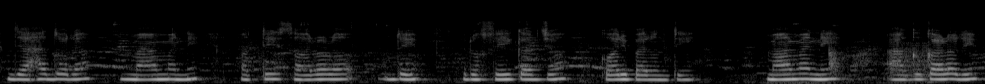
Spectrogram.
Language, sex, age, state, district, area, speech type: Odia, female, 18-30, Odisha, Ganjam, urban, spontaneous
